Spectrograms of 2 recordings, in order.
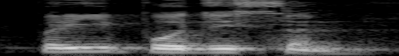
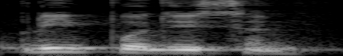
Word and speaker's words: preposition: फिर ये वाला जो पार्ट्स ऑफ स्पीच है इसको भी प्रीपोजिशन, इट्स नॉट प्रीपोजिशन, इट इज प्रेपोजिशन।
